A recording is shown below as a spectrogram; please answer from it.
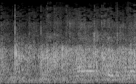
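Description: Members at a society's annual general meeting clap together to approve the accounts, a brief, steady burst of close applause mixed with a voice talking over it.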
